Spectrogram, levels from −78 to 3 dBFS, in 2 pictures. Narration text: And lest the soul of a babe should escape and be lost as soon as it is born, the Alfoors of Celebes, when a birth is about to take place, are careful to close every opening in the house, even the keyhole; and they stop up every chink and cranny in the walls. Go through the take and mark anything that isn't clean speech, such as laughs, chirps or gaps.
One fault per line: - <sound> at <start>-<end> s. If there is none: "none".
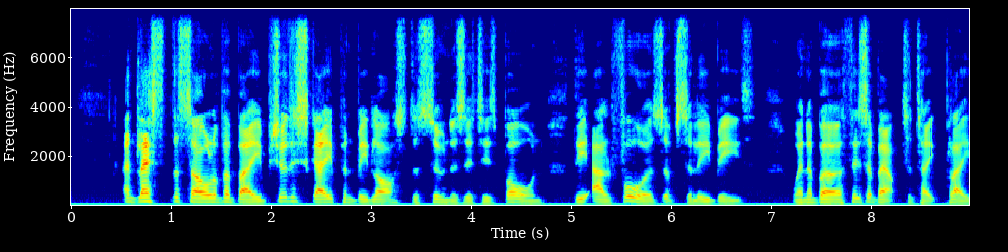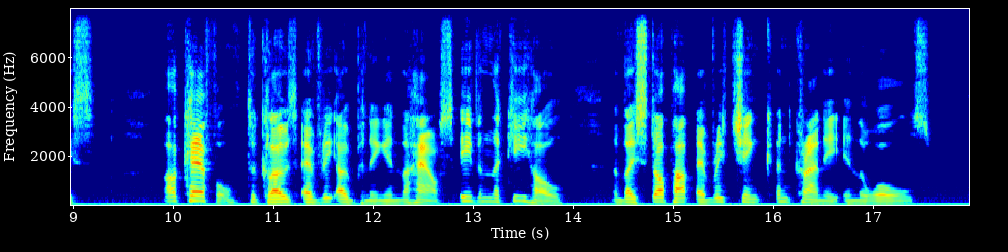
none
